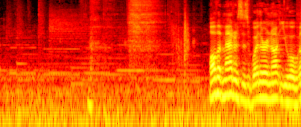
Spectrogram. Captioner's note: giggling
